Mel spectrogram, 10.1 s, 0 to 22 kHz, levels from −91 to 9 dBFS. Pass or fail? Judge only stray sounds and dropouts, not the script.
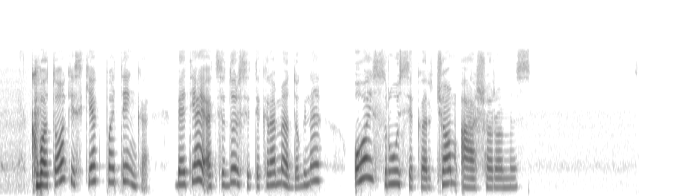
pass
